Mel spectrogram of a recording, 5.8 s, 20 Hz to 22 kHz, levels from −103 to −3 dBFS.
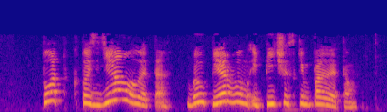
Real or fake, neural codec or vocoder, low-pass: real; none; 7.2 kHz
